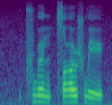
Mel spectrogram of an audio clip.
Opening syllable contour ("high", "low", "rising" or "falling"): falling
